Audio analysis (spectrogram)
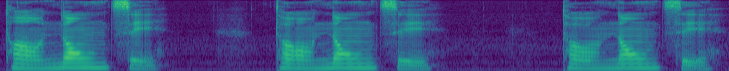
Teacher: Three syllables. The accent goes on the middle syllable, the penultimate syllable, as usual.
